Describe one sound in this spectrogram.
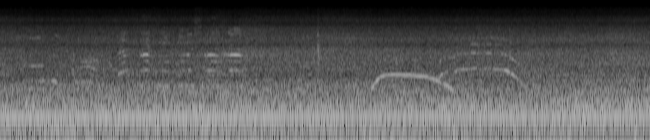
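A girl squeals and shouts over the engine.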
